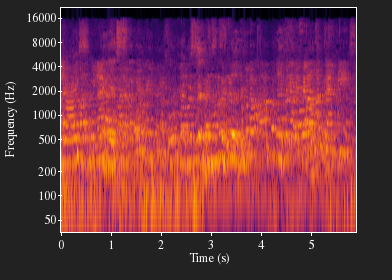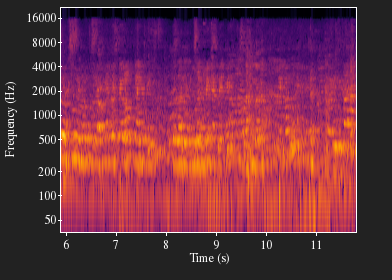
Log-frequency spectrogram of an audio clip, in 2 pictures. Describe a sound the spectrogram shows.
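A young woman speaks with animation a little further away.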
